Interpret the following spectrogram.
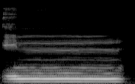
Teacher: نون میں شدد ہے، اس کو غننے کے ساتھ پڑھیں گے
